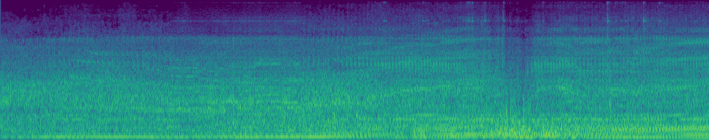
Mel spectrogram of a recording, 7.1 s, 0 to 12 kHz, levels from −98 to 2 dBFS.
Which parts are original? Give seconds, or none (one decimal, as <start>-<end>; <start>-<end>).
0.0-1.7; 3.0-7.1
